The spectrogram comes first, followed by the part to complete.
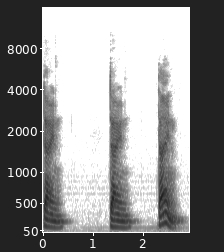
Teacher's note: the speaker doesn't say the t sound in the word don't. He just says don't, don't, don't.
